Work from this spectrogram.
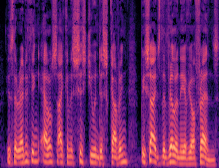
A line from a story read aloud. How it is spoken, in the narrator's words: inquired the abbe with a laugh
